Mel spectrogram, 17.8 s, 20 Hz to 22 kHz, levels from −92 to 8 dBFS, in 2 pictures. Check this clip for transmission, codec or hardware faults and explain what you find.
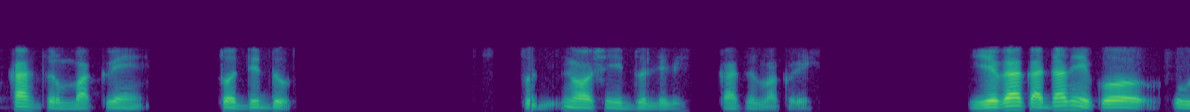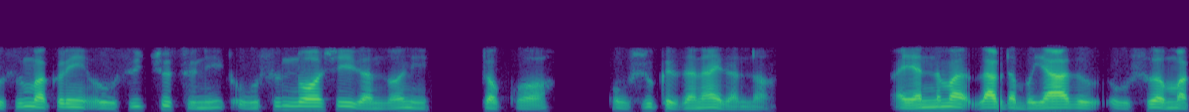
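The clip has two short dropouts of the same kind on an otherwise narrowband telephone line whose 250 Hz to 3.6 kHz band fits normal G.711 coding.

Packet loss filled with silence, at 3.98 to 4.00 s and 16.42 to 16.44 s: each 20 ms gap, which fits a single lost packet, was replaced with digital silence, so the speech cuts out abruptly with hard edges.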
